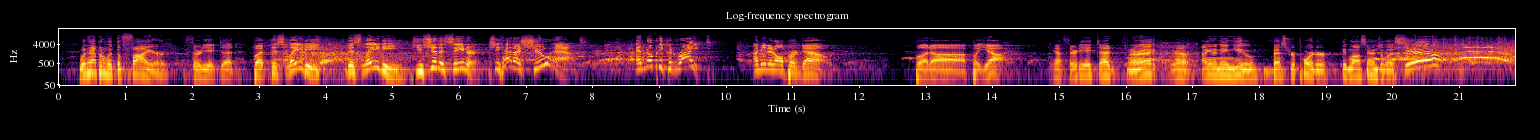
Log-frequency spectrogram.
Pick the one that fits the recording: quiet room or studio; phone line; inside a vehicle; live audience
live audience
